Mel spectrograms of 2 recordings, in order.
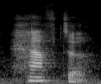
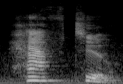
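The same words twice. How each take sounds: First: The words blend together with an f sound. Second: Both words are said fully with a v sound. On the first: "réduction, c'est have to" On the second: "Ça, c'est la prononciation normale"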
